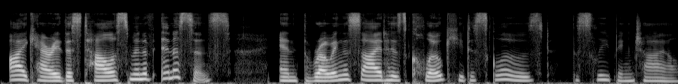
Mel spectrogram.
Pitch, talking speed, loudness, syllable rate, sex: 190 Hz, 140 wpm, -17 LUFS, 4.8 syllables/s, female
